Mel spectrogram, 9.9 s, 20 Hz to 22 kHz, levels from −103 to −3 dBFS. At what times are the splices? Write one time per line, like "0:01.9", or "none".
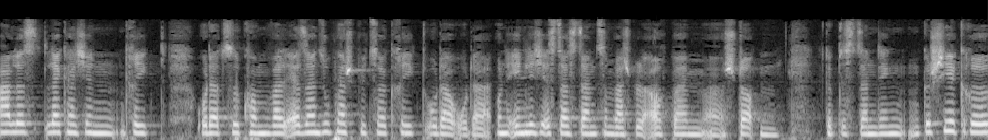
0:04.9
